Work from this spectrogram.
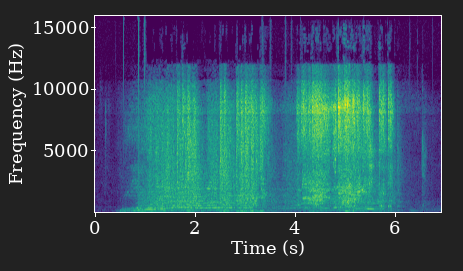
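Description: Drag racing cars at Santa Pod, a BMW out in front and another car chasing, engines roaring loudly and steadily with rising revs, a voice talking over the noise throughout.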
